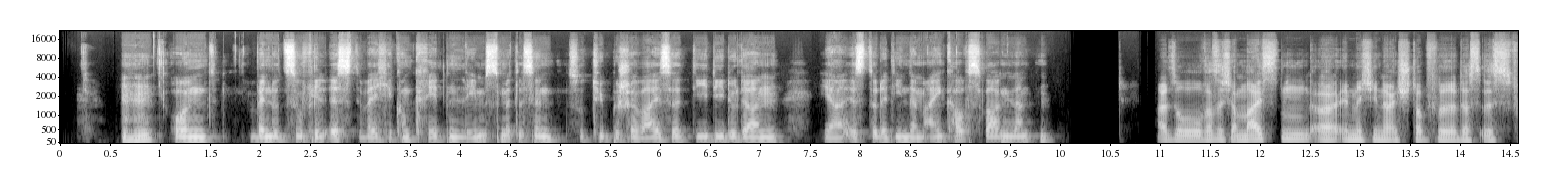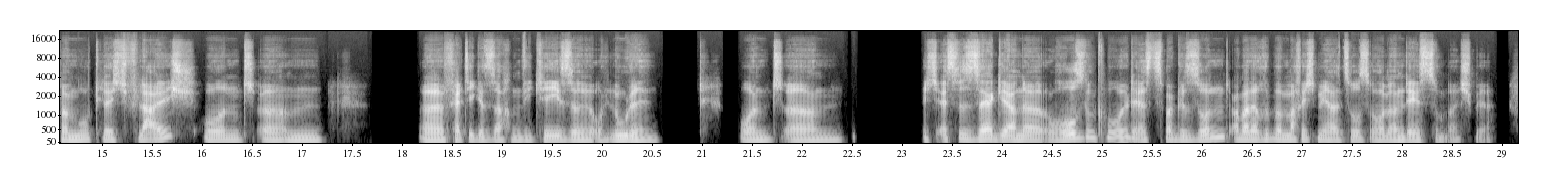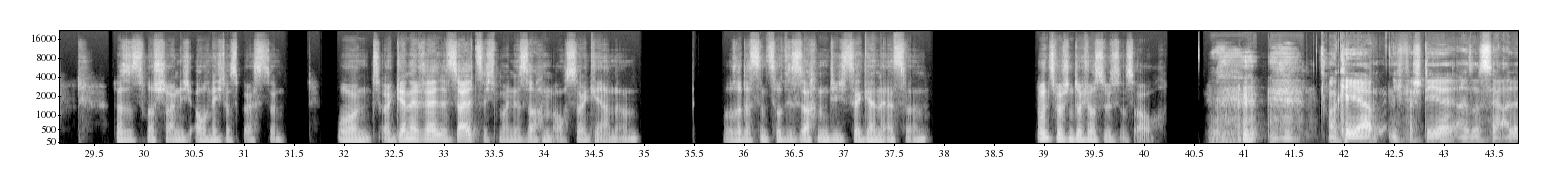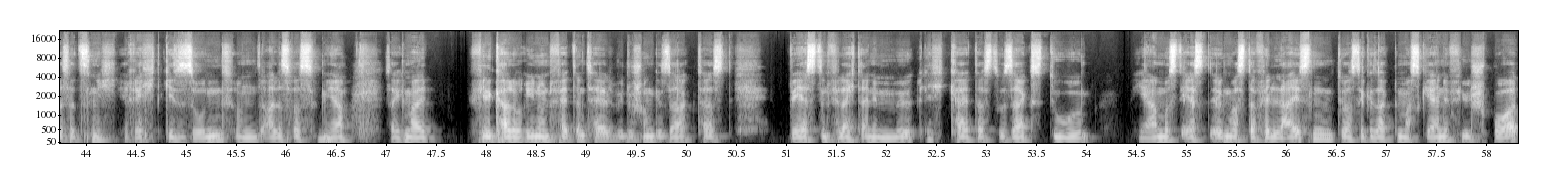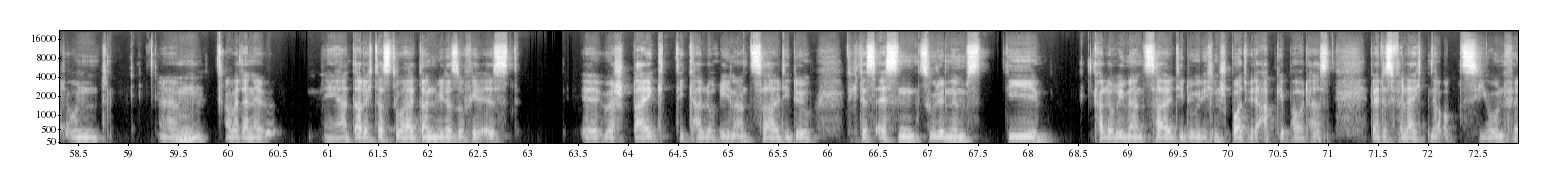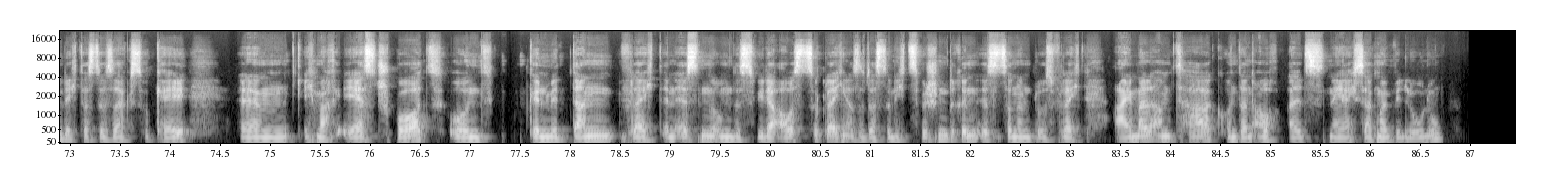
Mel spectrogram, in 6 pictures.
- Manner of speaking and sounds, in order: lip smack; other background noise; laugh; stressed: "erst"; stressed: "dann"
- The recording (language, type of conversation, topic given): German, advice, Wie würdest du deine Essgewohnheiten beschreiben, wenn du unregelmäßig isst und häufig zu viel oder zu wenig Nahrung zu dir nimmst?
